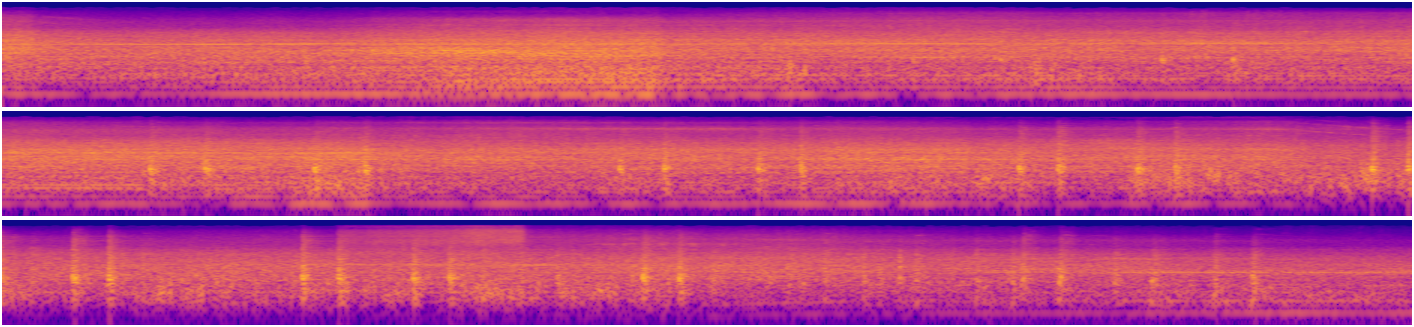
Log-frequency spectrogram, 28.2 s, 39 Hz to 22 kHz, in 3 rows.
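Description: Irish Rail Class 29000 diesel multiple unit running past at low speed, with a steady high wheel squeal for the first dozen seconds, then its wheels clicking over rail joints and points. A brief hiss about 21 seconds in.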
